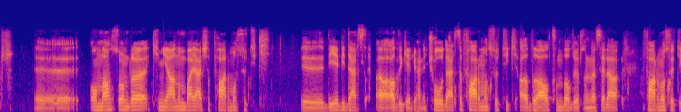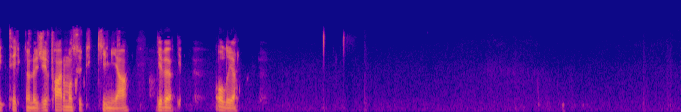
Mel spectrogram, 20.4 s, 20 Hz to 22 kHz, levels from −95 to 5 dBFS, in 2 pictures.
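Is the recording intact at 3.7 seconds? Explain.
No. From 3.70 to 4.23 s a faint delayed copy of the speech trails the original by about 310 ms, sitting very low beneath it, roughly 30 dB down, like a quiet ghost behind the talker. This is an echo leak, likely from a far end playing the call on a loudspeaker whose echo canceller let some of its microphone pickup through, so that fragment was sent back down the line.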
